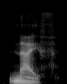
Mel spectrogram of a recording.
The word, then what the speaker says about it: knife: The K is completely silent. We just say knife.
